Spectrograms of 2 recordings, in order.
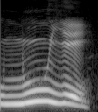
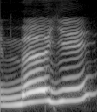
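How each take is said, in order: First: The first syllable has the 'ou' vowel. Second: The first syllable has the 'eu' vowel. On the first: The speaker calls it right. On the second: The speaker calls it wrong.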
